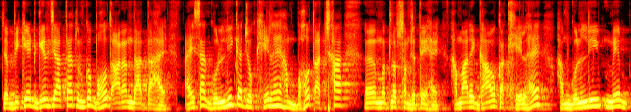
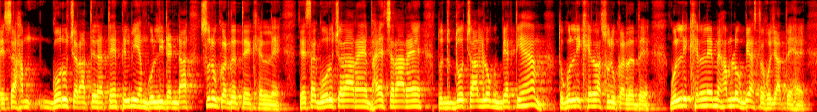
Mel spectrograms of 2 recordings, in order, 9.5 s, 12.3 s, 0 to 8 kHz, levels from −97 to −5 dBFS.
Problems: none marked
